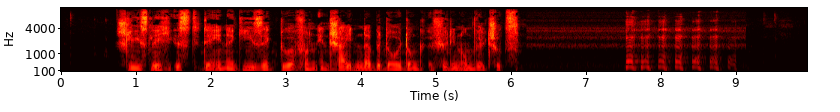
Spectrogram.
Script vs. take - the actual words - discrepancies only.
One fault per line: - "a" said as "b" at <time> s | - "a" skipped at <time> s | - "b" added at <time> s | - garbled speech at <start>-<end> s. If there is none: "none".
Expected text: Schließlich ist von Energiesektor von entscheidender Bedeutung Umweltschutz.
- "von" said as "der" at 1.9 s
- "für den" added at 4.9 s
